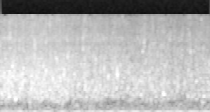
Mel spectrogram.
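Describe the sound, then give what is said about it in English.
Gentle ocean waves wash onto a tropical beach shore as a soft, continuous rush of noise with no distinct breaks, fairly quiet and with no voices. “You walk to the water, the ocean waves gently crashing on the shore.”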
